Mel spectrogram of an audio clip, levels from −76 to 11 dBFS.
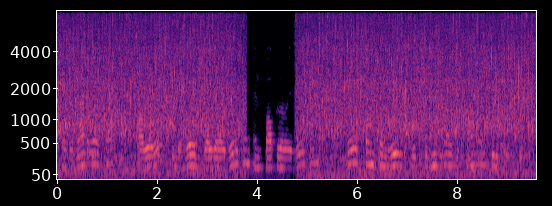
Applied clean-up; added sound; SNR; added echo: none; Stream; -2 dB; none.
